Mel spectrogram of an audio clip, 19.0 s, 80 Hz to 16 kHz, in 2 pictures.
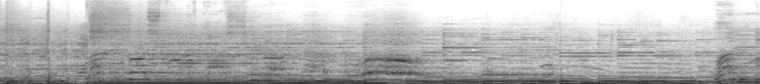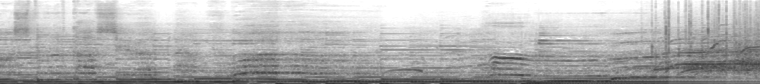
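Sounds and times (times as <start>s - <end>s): rock band guitars and bass: 0.0s - 19.0s
man singing: 1.0s - 7.0s, 8.8s - 17.9s.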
